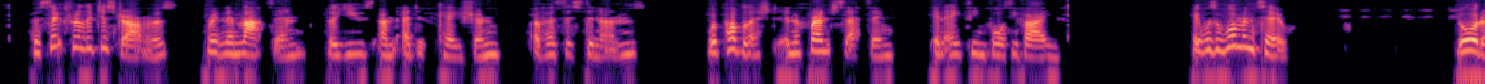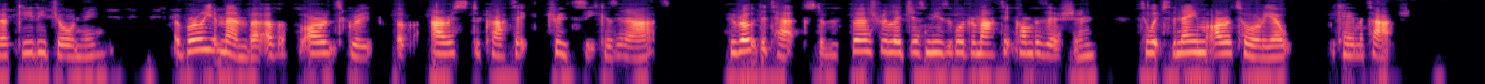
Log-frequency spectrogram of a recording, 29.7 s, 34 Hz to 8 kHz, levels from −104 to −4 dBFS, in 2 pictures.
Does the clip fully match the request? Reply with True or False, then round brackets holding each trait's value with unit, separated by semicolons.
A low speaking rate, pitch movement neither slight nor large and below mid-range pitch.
False (125 wpm; 3.5 semitones; 250 Hz)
